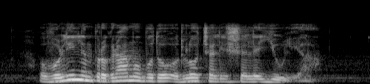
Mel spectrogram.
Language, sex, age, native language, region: Slovenian, male, 60+, Slovenian, Drava region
